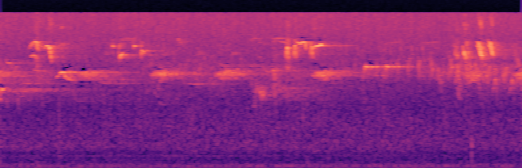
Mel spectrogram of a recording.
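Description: Small birds chirping and calling in short, repeated notes over a steady low background rumble.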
